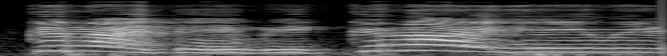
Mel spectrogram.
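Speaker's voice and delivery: pestering goodnight; pushy needy voice. Retold or imitated. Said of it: "He said".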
